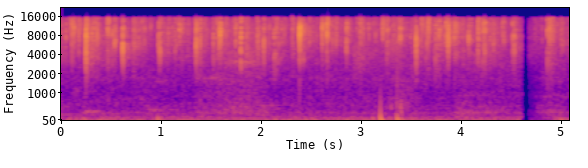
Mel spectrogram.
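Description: Rain drips steadily from a gutter, scattered droplets tapping over a constant soft patter of rainfall, with a brief dropout near the end. Recorded in the mountains at Mikawa, about an hour's drive from Shizuoka City, Japan.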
